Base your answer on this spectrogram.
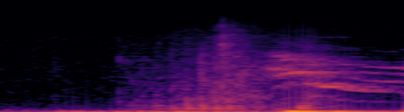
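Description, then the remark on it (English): A cat lets out a single loud, drawn-out meow that rises and falls in pitch, insistent, like a yowl, with a faint background hum. “All right, I gotta go and deal with a screaming cat.”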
